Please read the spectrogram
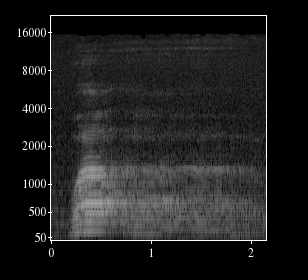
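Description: A man's voice drawing out a long "wa…" (Arabic "and") for about a second and a half, its pitch falling slightly: a hesitation between phrases of his speech.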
